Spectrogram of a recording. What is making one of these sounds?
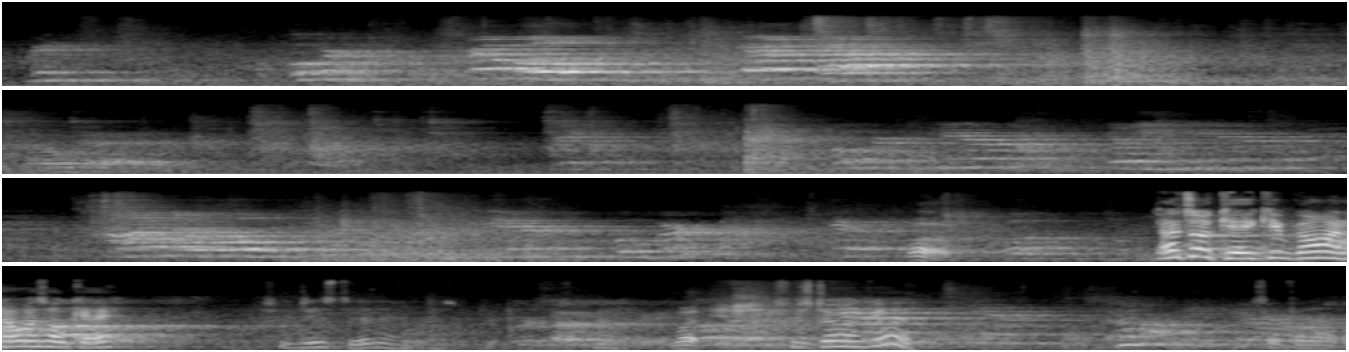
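A woman calls out to a dog with animation in a large echoing hall.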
